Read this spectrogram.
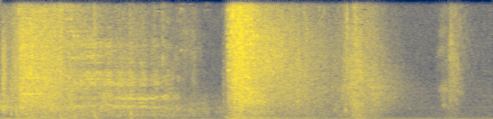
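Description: Whooshing game sound effects swell and fade.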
